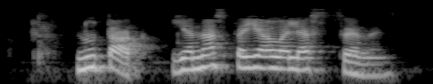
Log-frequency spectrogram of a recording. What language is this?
Belarusian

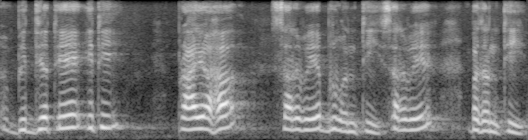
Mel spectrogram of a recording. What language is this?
Sanskrit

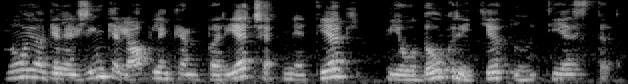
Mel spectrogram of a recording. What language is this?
Lithuanian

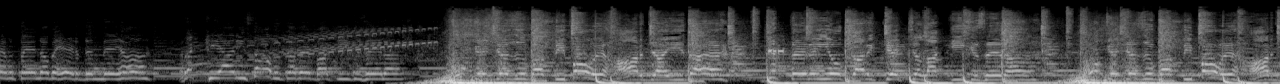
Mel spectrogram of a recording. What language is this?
Punjabi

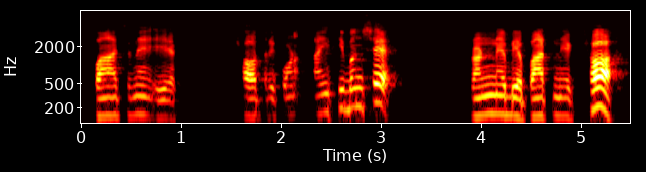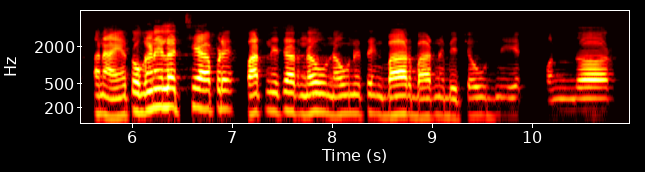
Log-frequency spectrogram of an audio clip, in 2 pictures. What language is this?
Gujarati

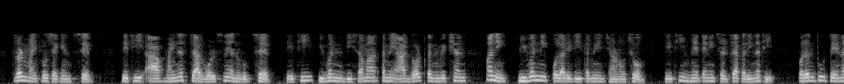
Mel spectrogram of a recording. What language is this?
Gujarati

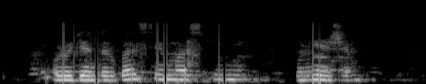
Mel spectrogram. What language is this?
Kinyarwanda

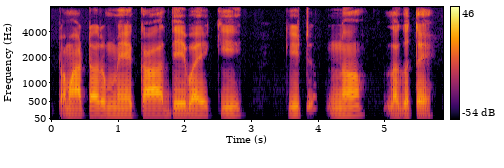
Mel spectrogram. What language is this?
Magahi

